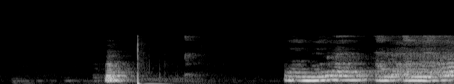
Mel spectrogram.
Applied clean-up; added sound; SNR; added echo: none; Fireworks; 19 dB; reverberation time 0.6 s.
